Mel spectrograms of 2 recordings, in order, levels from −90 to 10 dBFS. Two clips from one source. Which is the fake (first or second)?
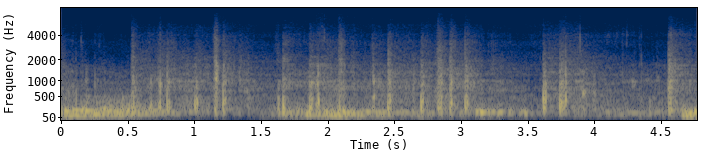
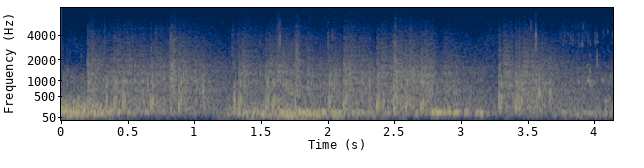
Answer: first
